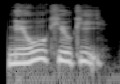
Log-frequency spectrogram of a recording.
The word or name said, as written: neurokirurgi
